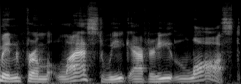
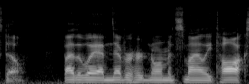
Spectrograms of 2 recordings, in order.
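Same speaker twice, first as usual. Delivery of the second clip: ordinary talk, nothing marked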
